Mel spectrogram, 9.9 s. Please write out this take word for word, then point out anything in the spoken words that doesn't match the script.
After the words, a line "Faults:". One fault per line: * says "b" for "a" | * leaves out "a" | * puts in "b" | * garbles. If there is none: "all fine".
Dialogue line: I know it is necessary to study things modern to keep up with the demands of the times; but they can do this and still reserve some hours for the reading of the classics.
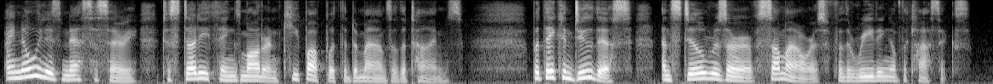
I know it is necessary to study things modern keep up with the demands of the times; but they can do this and still reserve some hours for the reading of the classics.
Faults:
* leaves out "to"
